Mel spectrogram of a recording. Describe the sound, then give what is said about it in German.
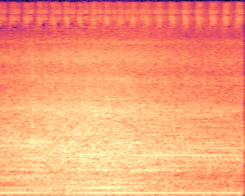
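A van rumbles past with a steady engine drone and tire noise, swelling slightly midway and easing off again as it drives along toward a lake, headlights flickering through the thicket, heard alone with no voices. “Seit wann fahren Geister mit einem Transporter zum See?”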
